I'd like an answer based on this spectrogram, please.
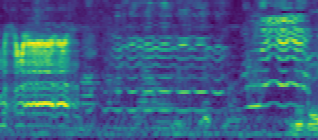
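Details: At a cow farm where a goat is giving birth, a sharp, bright bleat opens, then a lower sustained wavering tone follows, and a second quavering bleat rises near two seconds.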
